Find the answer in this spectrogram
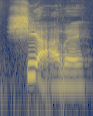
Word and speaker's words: sciare: So when the SC is followed by an E or an I, it sounds like sh, like in the word shore.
